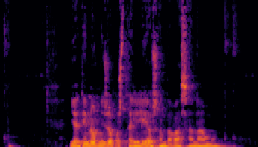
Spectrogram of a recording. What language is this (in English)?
Greek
